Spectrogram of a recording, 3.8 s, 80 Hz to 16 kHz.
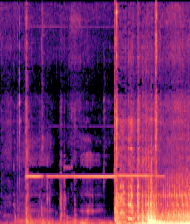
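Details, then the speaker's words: Yanmar ViO35 mini excavator after fixing a shorted wire rubbing on metal (taped and zip-tied): after a pause the starter cranks briefly and the diesel catches within a second, settling into a steady run. "I Zippy tied this to the wiring harness so it won't rub on anything metal anymore and now I can come over here and start"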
